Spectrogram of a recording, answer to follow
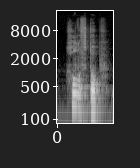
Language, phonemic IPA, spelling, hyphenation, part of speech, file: Dutch, /ˈɣɔlf.tɔp/, golftop, golf‧top, noun, Nl-golftop.ogg
- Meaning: a wave crest (in a liquid)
